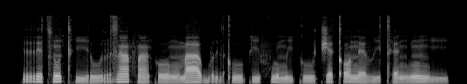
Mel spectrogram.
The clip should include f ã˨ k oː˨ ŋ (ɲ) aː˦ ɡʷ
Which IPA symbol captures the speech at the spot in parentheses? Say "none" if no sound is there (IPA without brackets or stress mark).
m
